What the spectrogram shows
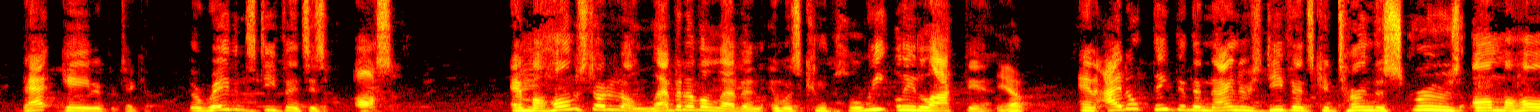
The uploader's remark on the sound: LIVE from Radio Row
